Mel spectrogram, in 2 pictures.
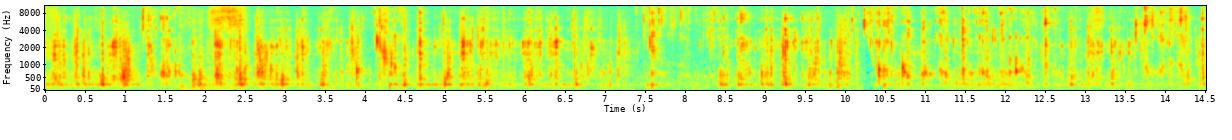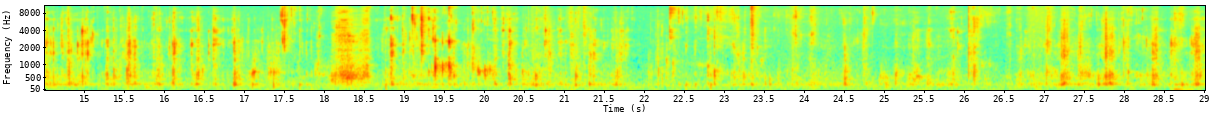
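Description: Close-miked chewing of spicy tteokbokki, rice cakes with glass noodles in red sauce: a continuous run of short mouth clicks and smacks.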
